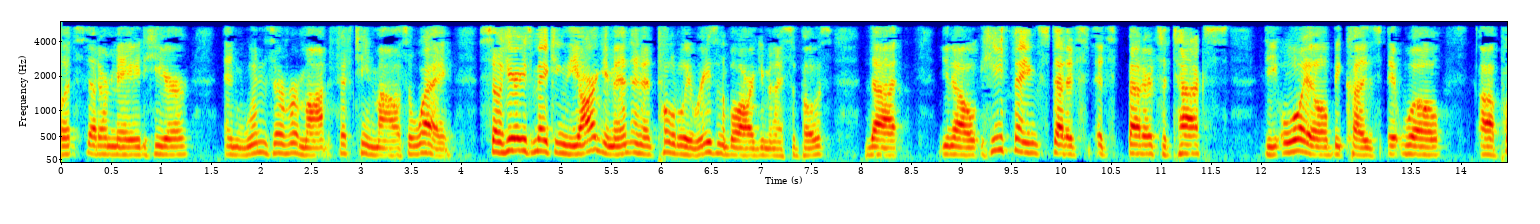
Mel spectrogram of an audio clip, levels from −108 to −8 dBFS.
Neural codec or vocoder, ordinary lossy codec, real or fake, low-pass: codec, 16 kHz, 4 kbps, FreqCodec, smaller model; MP3, 32 kbps; fake; 5.4 kHz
